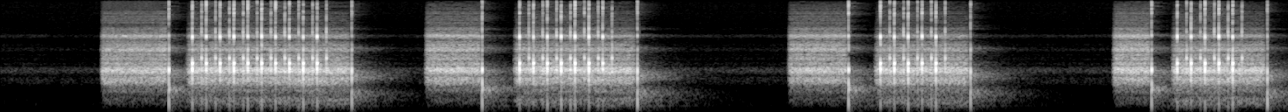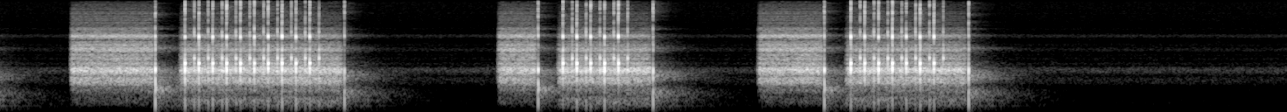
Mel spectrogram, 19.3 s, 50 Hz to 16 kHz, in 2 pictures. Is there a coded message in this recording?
Yes: pulse dialling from 0.7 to 16.9 s, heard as a rotary dial, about 10 pulses a second. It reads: 0 7 5 5 0 5 7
